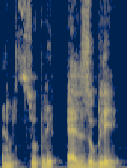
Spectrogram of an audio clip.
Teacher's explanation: Although we do hear it as a Z, an S between vowels in French, as in English, sounds like Z.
